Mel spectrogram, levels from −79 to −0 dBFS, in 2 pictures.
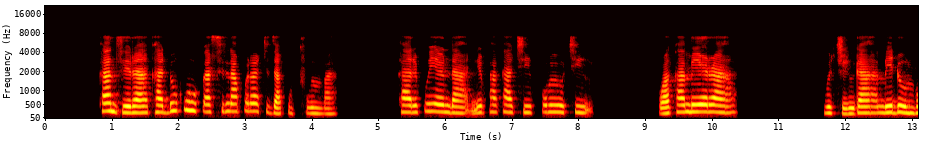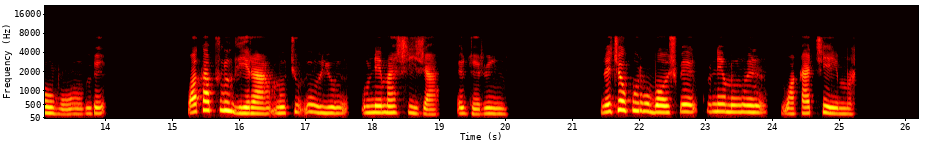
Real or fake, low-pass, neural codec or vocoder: fake; 7.2 kHz; autoencoder, 22.05 kHz, a latent of 192 numbers a frame, VITS, trained on one speaker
